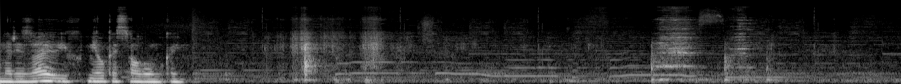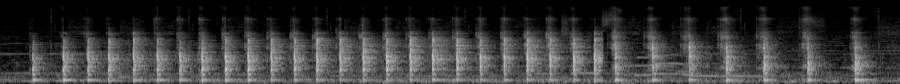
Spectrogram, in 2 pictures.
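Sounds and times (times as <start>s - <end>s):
knife slicing cabbage on board: 2.8s - 3.8s.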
